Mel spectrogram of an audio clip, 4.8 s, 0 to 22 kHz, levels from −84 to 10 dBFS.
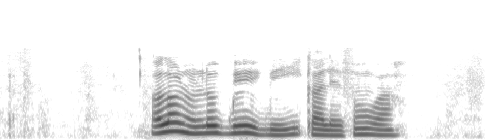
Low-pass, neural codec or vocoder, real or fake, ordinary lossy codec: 5.4 kHz; none; real; AAC, 48 kbps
